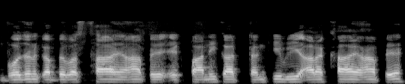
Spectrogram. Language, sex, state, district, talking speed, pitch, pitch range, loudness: Hindi, male, Bihar, Saharsa, 235 wpm, 115 Hz, 115-120 Hz, -16 LUFS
